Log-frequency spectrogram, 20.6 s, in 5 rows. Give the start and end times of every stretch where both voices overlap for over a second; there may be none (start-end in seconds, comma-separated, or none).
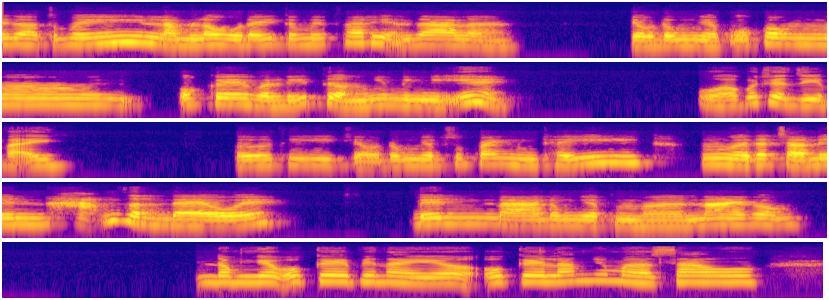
none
